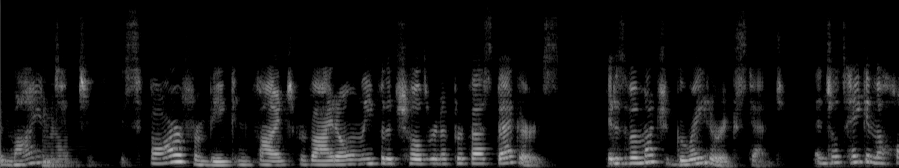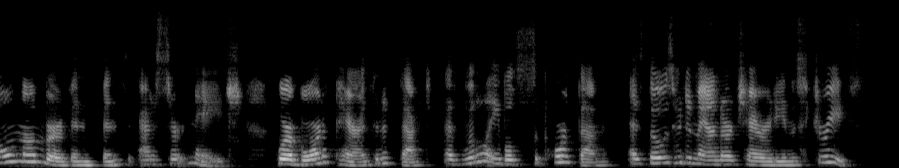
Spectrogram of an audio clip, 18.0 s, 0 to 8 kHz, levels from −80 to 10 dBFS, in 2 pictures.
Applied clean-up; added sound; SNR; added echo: neural mask model DeepFilterNet 3.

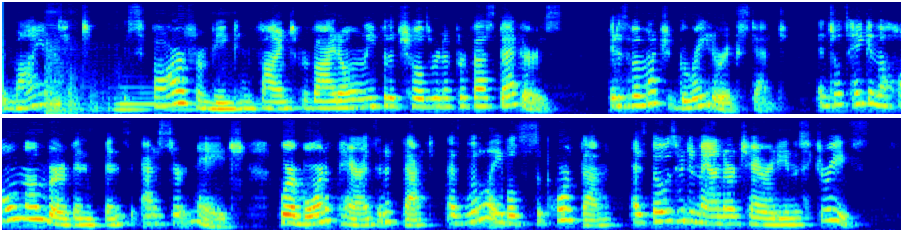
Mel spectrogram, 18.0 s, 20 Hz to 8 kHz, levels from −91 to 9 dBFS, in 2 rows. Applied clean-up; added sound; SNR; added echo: neural separator model SepFormer DNS4.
